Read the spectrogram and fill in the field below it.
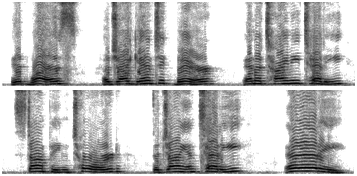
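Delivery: put-on lively read-aloud for small children; animated picture-book narration; storybook reading. A narrator's reading. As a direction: read it like bedtime story time.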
